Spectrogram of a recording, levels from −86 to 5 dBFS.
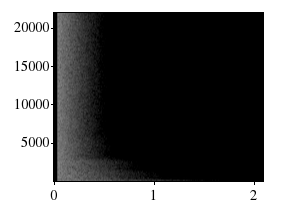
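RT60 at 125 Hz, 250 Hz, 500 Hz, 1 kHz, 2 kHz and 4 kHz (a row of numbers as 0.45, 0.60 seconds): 2.4, 1.9, 1.4, 1.3, 1.1, 0.75 seconds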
